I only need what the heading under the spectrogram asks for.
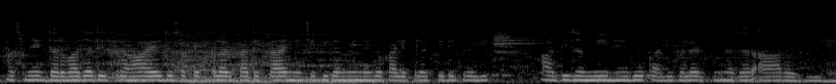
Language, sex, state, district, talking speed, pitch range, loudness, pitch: Hindi, female, Chhattisgarh, Balrampur, 245 wpm, 185-195 Hz, -35 LUFS, 190 Hz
